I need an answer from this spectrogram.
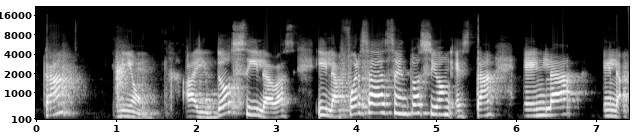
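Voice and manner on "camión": "camión" split in two, ca, mión, with a clear gap; syllable by syllable. Shown as a demonstration. Teacher separating a word for students, "camión" syllable by syllable. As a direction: break "camión" slowly into ca... mión. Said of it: "la separamos en sílabas sería".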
